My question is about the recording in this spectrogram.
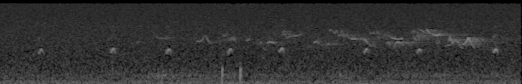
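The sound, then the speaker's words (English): A wild bird gives a series of short, sharp alarm calls at a steady, repeated pace, with higher twittering toward the end. The calls are fairly faint over a soft outdoor background. “Series of alarm calls.”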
